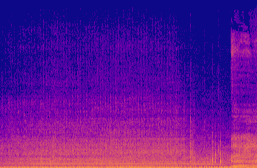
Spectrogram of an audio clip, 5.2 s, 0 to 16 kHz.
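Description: BMW F 850 GS parallel-twin engine running at low revs as the motorcycle crawls along a dirt road and rolls to a stop, with a steady low rumble. A thin steady whine over it sags and fades about four seconds in.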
